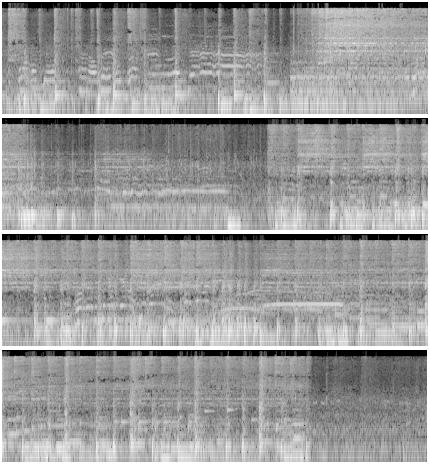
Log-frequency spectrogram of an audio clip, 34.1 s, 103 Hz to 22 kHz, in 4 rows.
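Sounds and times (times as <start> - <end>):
drum kit: 0.0 - 11.0, 12.8 - 31.8
guitar playing: 15.0 - 31.8.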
